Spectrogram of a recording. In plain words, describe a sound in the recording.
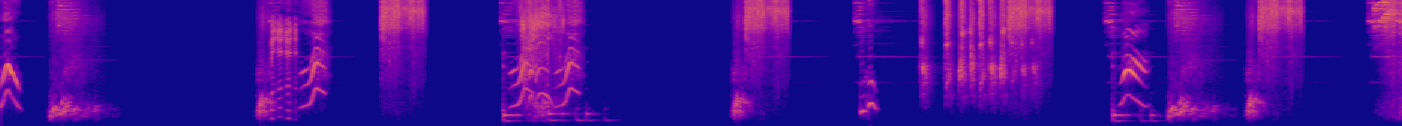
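Cheerful chimes and pops from a puzzle game sound in short bursts.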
